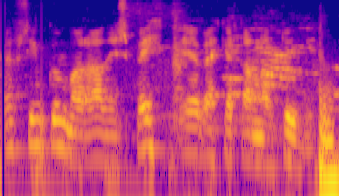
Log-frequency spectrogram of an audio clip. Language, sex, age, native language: Icelandic, male, 50-59, Icelandic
